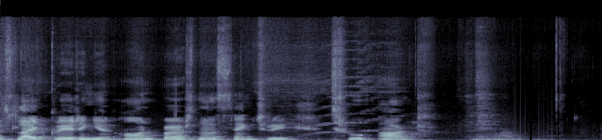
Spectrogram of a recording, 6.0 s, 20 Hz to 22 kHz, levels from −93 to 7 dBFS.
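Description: From 5.14 to 5.69 s, near the end of the speech, there is a burst of processor overload crackle. The processor fell behind and missed a run of buffer deadlines. Each miss dropped a short stretch to silence with hard edges. The gaps sound like buffers of about 10 ms, and the pattern suggests around fifteen missed. Together they form a gritty, tearing crackle over the speech. It stops once the load eases.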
